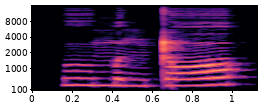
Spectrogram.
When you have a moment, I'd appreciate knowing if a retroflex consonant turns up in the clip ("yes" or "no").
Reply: yes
